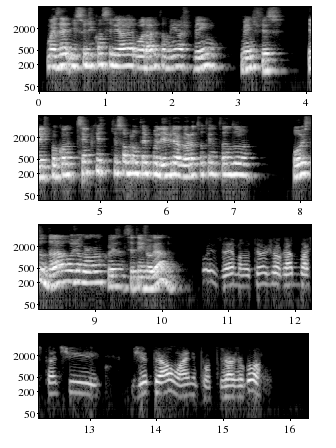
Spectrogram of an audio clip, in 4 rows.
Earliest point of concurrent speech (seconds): none

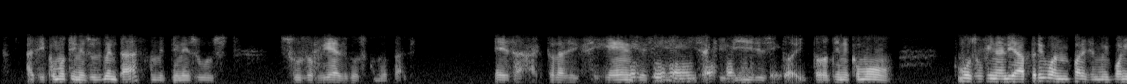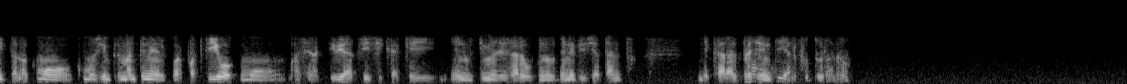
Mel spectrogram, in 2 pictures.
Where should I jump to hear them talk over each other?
6.2 s

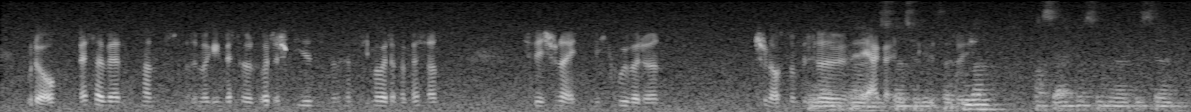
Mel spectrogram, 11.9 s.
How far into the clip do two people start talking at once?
8.1 s

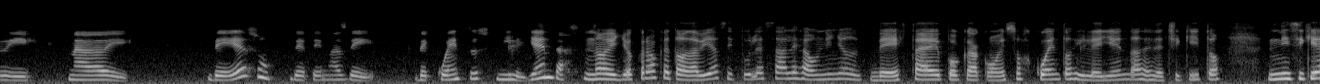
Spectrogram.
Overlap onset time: none

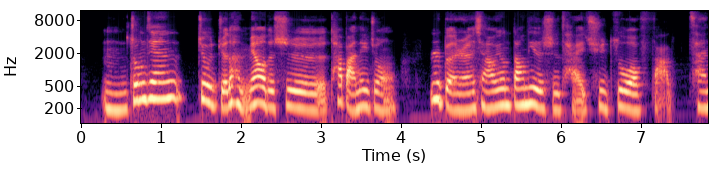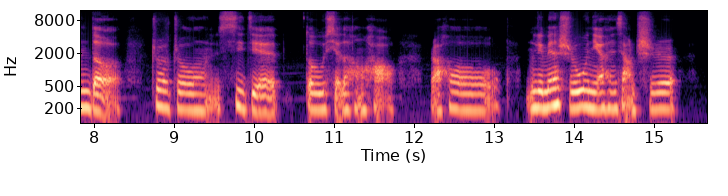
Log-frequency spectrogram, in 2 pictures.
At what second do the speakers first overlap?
none

